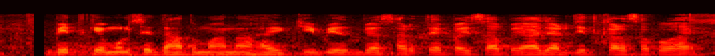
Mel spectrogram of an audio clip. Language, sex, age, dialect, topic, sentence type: Magahi, male, 18-24, Southern, banking, statement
